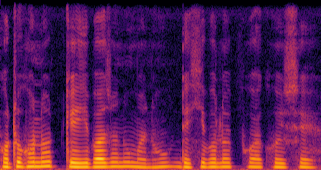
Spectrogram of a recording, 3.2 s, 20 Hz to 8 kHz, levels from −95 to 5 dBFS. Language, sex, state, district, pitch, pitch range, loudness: Assamese, male, Assam, Sonitpur, 190 Hz, 185-200 Hz, -16 LUFS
